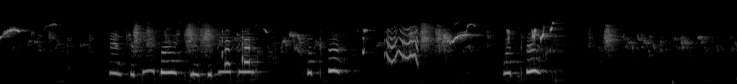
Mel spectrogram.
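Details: Pet male Goldie's lorikeet courting its owner's hand, mixing scratchy chatter, clucking notes and wavering, warbled whistles in quick irregular bursts, with a short pause midway.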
